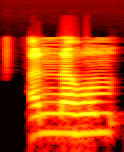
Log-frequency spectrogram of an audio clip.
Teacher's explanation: نون پر غنہ ہوگا، میم پر بھی غنہ ہوگا، اور با پر قلقلہ ہے۔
